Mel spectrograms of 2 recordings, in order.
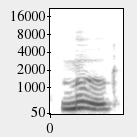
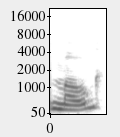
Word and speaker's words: Moog: So it looks like it's Moog, but it's actually pronounced as Moog.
